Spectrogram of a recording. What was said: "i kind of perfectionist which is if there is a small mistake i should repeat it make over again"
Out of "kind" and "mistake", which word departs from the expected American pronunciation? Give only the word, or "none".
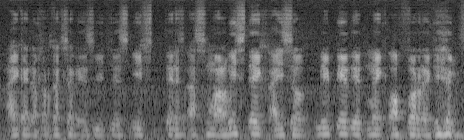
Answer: kind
